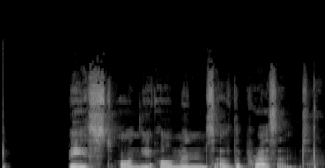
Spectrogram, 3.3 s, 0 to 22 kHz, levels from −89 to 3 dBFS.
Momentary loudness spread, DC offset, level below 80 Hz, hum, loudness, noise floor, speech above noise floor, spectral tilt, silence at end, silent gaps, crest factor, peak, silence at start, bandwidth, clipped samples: 5 LU; under 0.1%; -70 dBFS; none; -31 LUFS; under -90 dBFS; over 59 dB; -5 dB/octave; 0.1 s; none; 16 dB; -16 dBFS; 0.7 s; 13.5 kHz; under 0.1%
